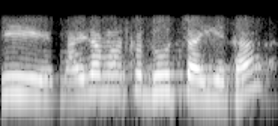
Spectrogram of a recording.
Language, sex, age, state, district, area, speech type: Hindi, male, 18-30, Uttar Pradesh, Azamgarh, rural, conversation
